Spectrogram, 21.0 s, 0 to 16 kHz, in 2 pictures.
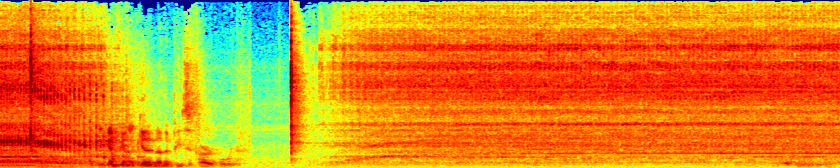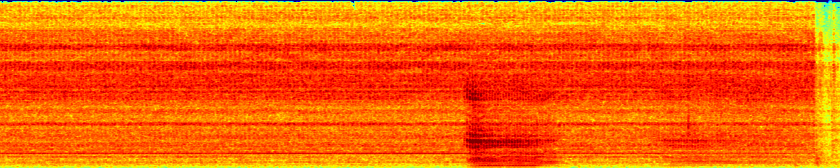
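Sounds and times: loud rough cutting sound: 0:00.0 - 0:01.5, 0:16.2 - 0:17.9
milling machine motor humming: 0:00.0 - 0:01.8, 0:03.9 - 0:21.0.

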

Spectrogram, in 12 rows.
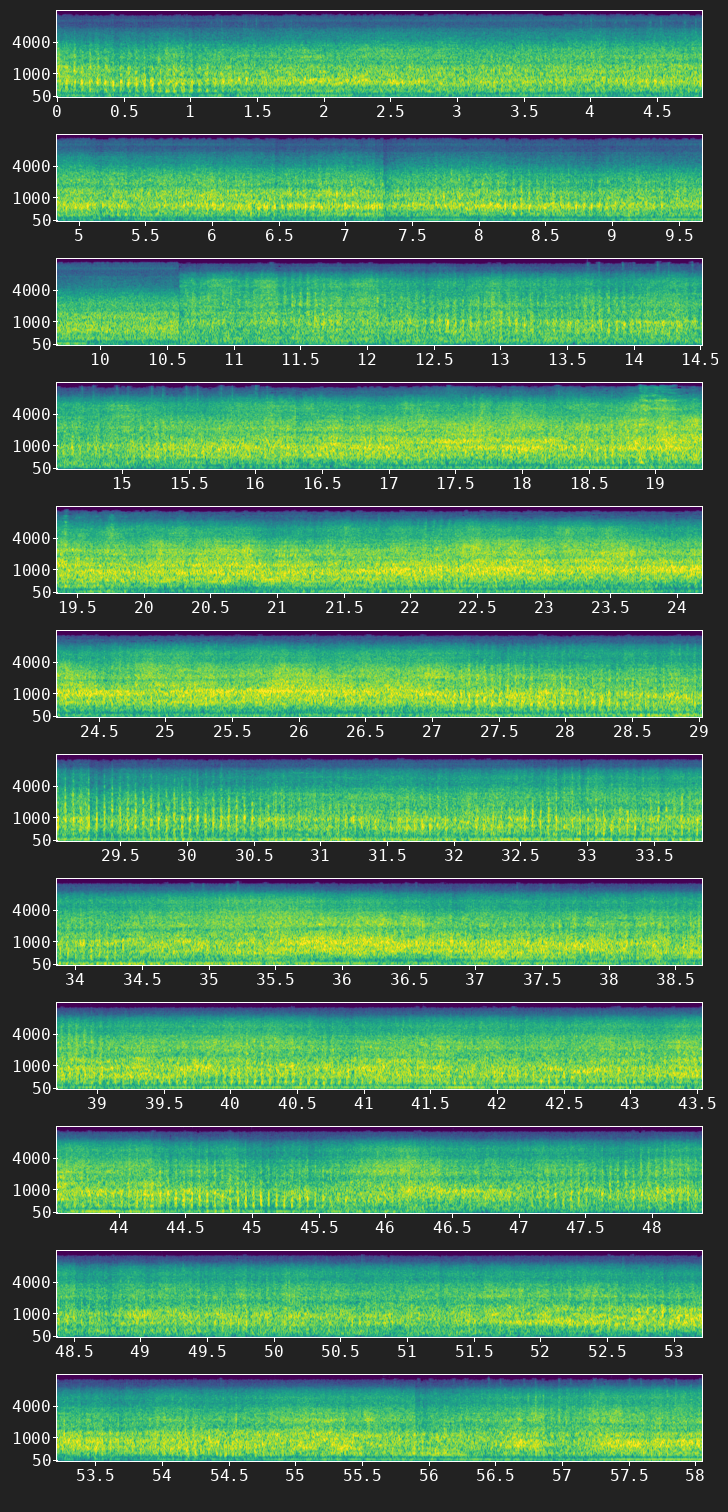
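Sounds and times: helicopter rotors and engines: 0:00.0 - 0:58.0.

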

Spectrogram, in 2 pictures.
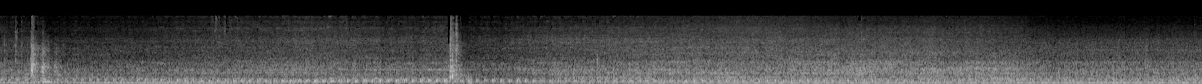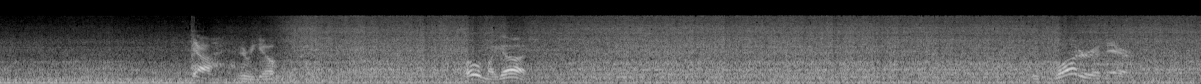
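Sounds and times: car engine idling: 0:00.0 - 0:24.0
sharp engine knock: 0:04.4 - 0:04.8.

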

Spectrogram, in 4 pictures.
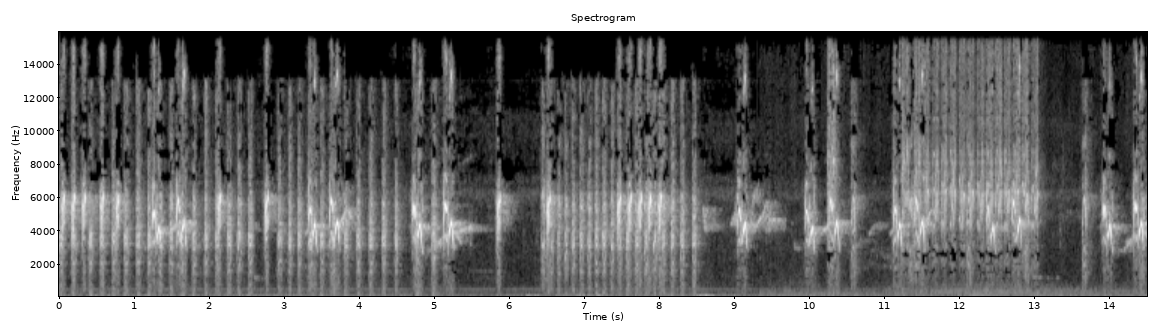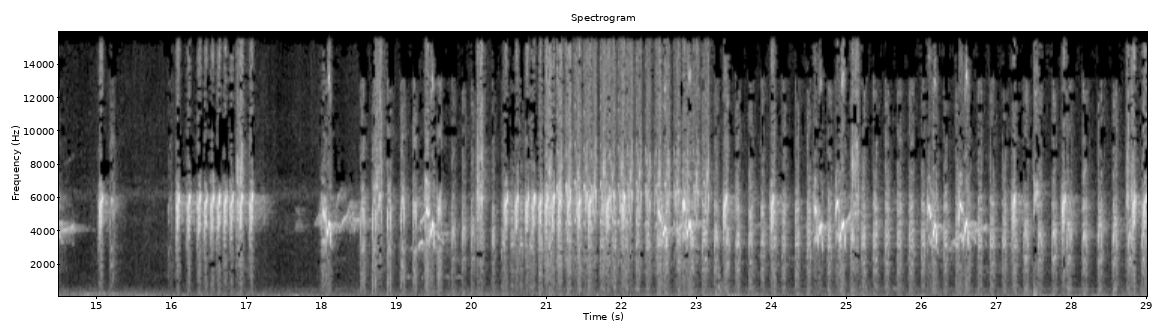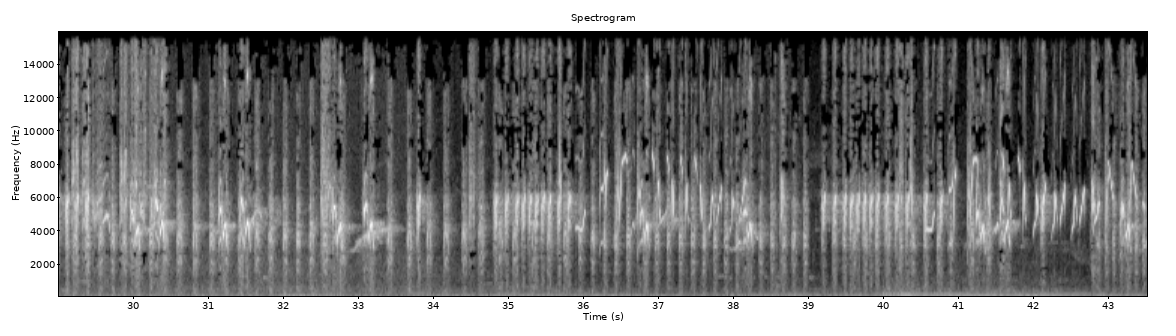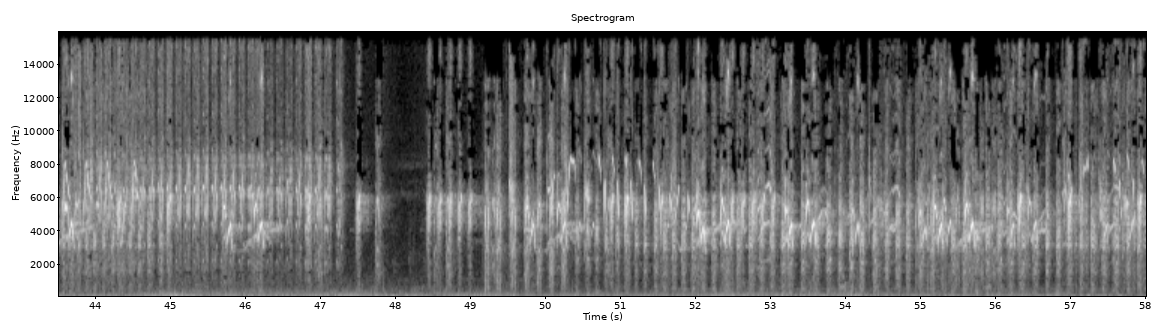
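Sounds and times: sunbirds chirping and trilling: 0:00.0 - 0:58.0.

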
